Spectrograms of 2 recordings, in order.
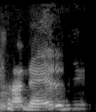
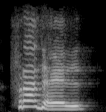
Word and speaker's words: fradel: Brava me fradel. Come lo scrive me? Con la sua e che è un accento chiuso. Brava. Benissimo. Fradel sempre con l'accento sulla e però avverto questa.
